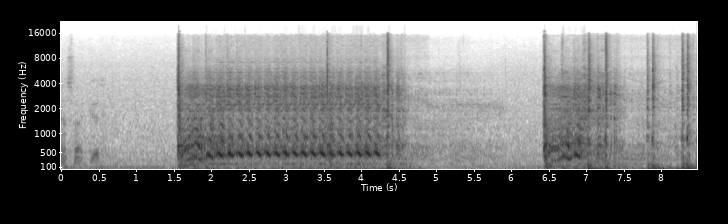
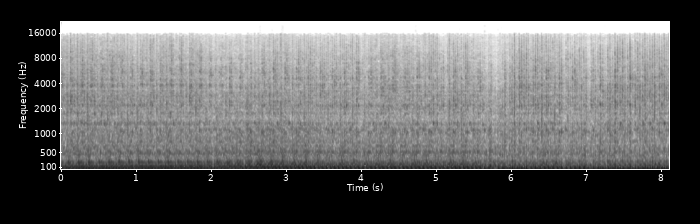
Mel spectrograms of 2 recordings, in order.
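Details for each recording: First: 1973 GMC 432 cubic inch V6, out of a truck, sitting unstarted almost 5 years, trouble pulling fuel: steady cranking about four turns a second without firing, then next try catches ragged and runs. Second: 1973 GMC 432ci V6 engine, out of a parted-out truck and sitting unstarted since early 2019 (almost five years), run after light prep: deep, steady V6 idle with a light throttle blip, even firing, no knocks or rattles; normal idle, healthy engine.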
